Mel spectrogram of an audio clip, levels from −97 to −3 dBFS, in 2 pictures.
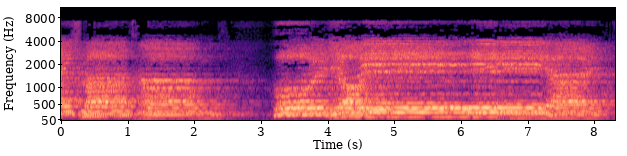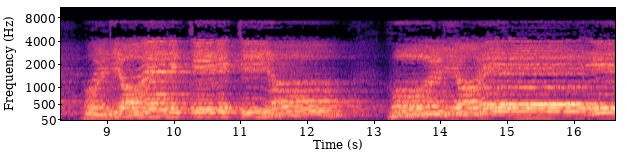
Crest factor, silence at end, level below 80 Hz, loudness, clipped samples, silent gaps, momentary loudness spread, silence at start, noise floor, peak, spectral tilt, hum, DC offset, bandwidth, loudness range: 16 dB; 0 s; -58 dBFS; -17 LUFS; under 0.1%; none; 12 LU; 0 s; -46 dBFS; -2 dBFS; -6.5 dB/octave; none; under 0.1%; 7.6 kHz; 5 LU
